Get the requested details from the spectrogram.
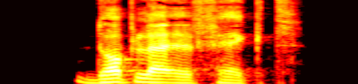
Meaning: Doppler effect (change in frequency or wavelength)
- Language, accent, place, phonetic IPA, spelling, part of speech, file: German, Germany, Berlin, [ˈdɔplɐʔɛˌfɛkt], Dopplereffekt, noun, De-Dopplereffekt.ogg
